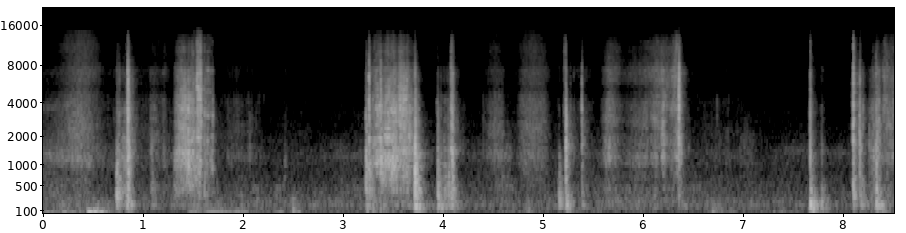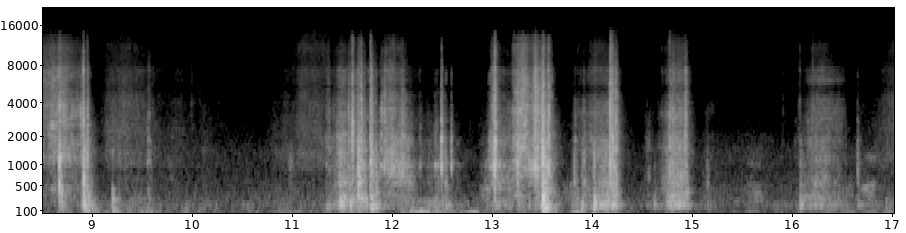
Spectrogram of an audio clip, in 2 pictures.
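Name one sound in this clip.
Plastic game cases clack and rattle as a hand pulls them from a shelf and pushes them back.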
